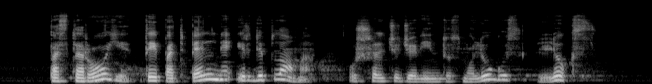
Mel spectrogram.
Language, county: Lithuanian, Vilnius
